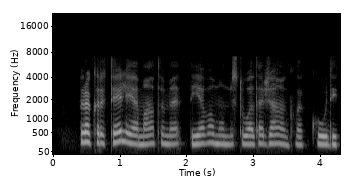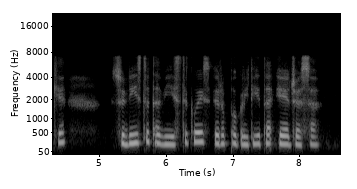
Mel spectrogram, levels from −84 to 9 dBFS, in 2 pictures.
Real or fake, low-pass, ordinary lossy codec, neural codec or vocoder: fake; 7.2 kHz; AAC, 64 kbps; codec, 16 kHz, 0.8 kbps, ZipCodec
